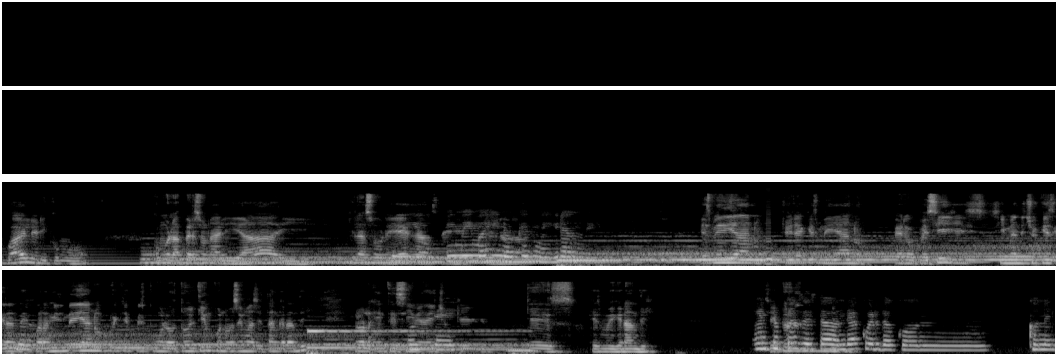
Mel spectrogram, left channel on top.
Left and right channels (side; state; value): left; silent; 60 dB below the other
